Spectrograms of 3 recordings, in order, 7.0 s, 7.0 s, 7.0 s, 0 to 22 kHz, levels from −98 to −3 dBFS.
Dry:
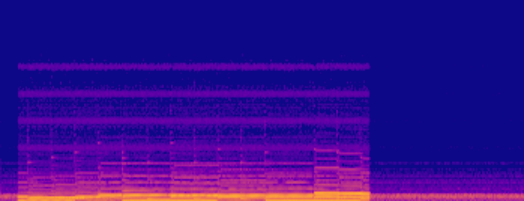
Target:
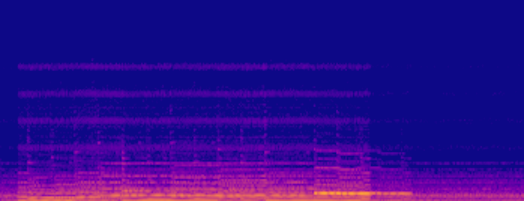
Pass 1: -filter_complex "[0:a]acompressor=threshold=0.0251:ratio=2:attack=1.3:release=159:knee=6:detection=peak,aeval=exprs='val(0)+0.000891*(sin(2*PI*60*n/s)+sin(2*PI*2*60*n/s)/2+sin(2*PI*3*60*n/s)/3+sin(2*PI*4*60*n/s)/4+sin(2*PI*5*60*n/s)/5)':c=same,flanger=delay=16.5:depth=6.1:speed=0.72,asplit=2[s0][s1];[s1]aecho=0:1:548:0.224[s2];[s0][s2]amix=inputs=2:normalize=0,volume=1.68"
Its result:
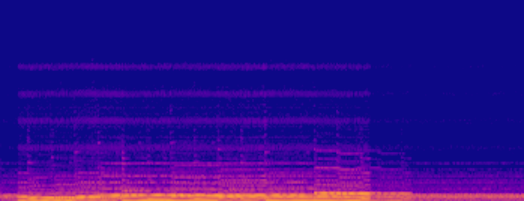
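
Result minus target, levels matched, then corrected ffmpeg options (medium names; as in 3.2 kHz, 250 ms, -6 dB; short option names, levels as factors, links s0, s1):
1 kHz band -5.5 dB
-filter_complex "[0:a]acompressor=threshold=0.0251:ratio=2:attack=1.3:release=159:knee=6:detection=peak,lowshelf=f=780:t=q:w=3:g=-8.5,aeval=exprs='val(0)+0.000891*(sin(2*PI*60*n/s)+sin(2*PI*2*60*n/s)/2+sin(2*PI*3*60*n/s)/3+sin(2*PI*4*60*n/s)/4+sin(2*PI*5*60*n/s)/5)':c=same,flanger=delay=16.5:depth=6.1:speed=0.72,asplit=2[s0][s1];[s1]aecho=0:1:548:0.224[s2];[s0][s2]amix=inputs=2:normalize=0,volume=1.68"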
